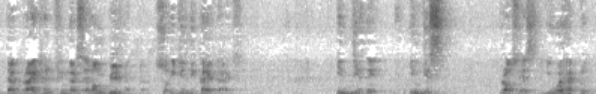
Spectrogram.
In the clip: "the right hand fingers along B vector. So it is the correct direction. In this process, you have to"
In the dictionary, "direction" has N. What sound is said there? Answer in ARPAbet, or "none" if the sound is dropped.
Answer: none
